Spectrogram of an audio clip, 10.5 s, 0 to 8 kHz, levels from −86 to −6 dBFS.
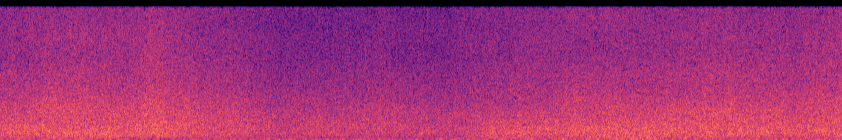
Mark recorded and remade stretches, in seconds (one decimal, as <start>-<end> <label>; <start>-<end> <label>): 0.0-6.5 recorded; 6.5-7.1 remade; 7.1-10.5 recorded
